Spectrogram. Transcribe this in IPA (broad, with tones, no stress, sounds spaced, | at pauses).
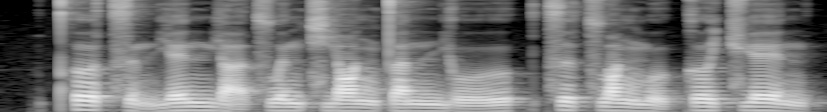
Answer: t̪ʰ ɤ˥˩ t͡s ə̰˨˩ n j ɛ˥ n m j ä̰˨˩ t͡s w ə˥˧ n t͡ɕ j ɑ˥˩ ŋ t̪ a˥ n n̪ j o˧˥ ʊ̯ | t͡s ɹ̩˥˧ t͡s w ɑ˥˩ ŋ m o̰˨˩ ʊ̯ k ɤ˥˧ t͡ɕ ɥ ɛ˥˩ n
